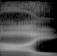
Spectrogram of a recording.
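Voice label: "aai4", Cantonese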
